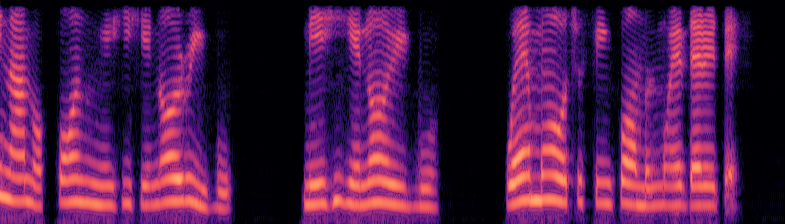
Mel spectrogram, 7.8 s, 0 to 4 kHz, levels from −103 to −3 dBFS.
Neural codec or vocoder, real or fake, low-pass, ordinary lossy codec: codec, 16 kHz, about 1 kbps, DyCAST, with the encoder's durations; fake; 3.6 kHz; none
